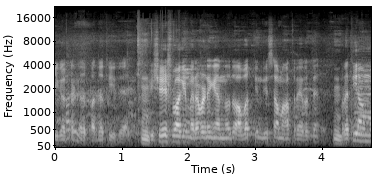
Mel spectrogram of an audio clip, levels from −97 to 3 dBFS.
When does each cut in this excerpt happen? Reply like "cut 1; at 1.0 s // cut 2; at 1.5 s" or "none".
cut 1; at 1.1 s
